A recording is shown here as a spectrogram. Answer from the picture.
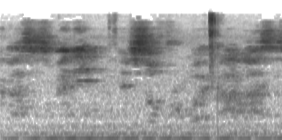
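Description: A woman whispering under her breath, short breathy hisses without voice, over a steady low electrical hum.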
